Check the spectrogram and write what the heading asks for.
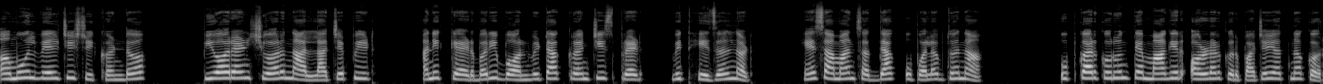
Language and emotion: Goan Konkani, neutral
